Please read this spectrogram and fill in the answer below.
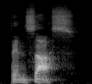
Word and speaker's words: pensás: The stress falls on the final syllable. So the present tense vos conjugation of Pensar. is pensás.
